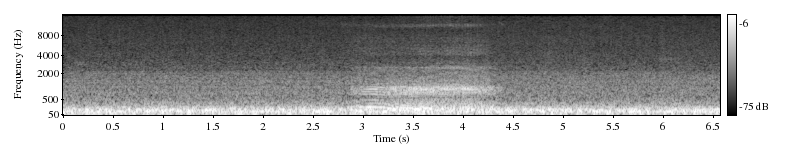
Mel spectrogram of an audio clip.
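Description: A Shih Tzu snores with a steady low rumble, broken once by a brief whistling wheeze.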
